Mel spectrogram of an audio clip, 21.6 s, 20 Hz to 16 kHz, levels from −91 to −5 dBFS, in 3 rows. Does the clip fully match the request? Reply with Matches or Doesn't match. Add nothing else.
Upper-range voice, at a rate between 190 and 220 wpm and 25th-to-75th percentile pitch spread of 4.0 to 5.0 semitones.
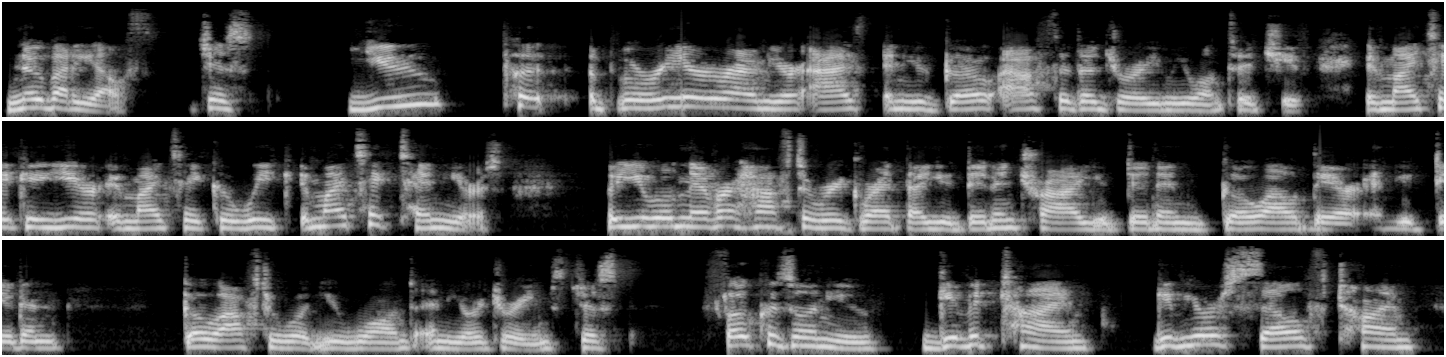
Matches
